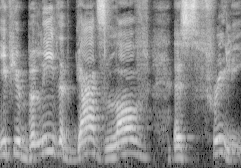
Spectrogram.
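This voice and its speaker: Speaking with a Polish accent, the man swings his pitch very widely. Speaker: pastor and hospice chaplain. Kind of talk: sermon; channel outro.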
